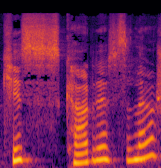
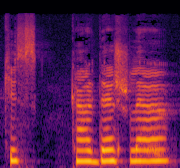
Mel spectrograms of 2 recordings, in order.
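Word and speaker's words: Kız Kardeşler: Der Beitrag Kis Kardeşler, spricht man es so, türkisch? Kis Kardeşler? – So oder so ähnlich, ja. Aber ich kann es nicht besser aussprechen insofern.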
